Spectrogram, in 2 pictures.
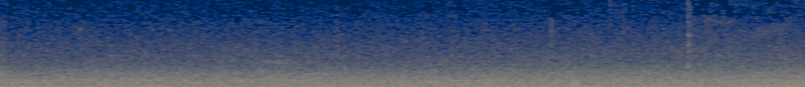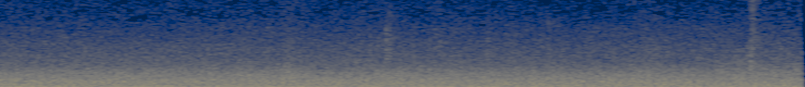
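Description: Steady wind noise outdoors, an even hiss with low rumble and no distinct events.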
